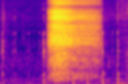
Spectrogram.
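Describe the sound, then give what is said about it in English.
One long, forceful sniff of a Sharpie marker, someone inhaling hard through the nose at the marker tip, hissy and breathy for under a second, with only faint rustles before and after. “These guys are sniffing Sharpies.”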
